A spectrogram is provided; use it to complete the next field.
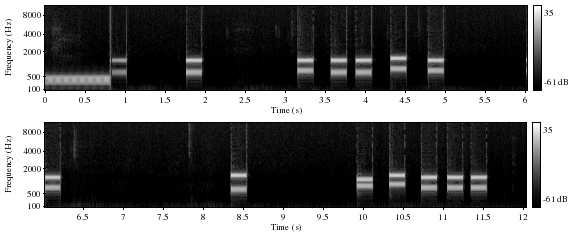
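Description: A brief dial tone gives way to a string of about thirteen touch-tone beeps from a phone dialing a number, dialed in uneven bursts with pauses between groups, clear with no talking.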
